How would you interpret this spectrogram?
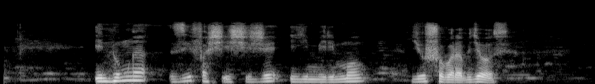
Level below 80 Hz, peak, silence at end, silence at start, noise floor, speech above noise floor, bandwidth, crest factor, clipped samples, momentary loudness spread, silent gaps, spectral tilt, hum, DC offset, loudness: -54 dBFS; -2 dBFS; 0.6 s; 0.05 s; -56 dBFS; 39 dB; 7.6 kHz; 16 dB; under 0.1%; 10 LU; none; -5.5 dB/octave; none; under 0.1%; -18 LUFS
